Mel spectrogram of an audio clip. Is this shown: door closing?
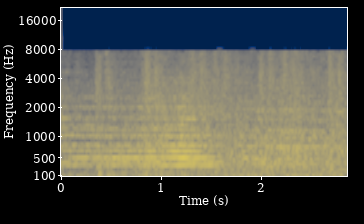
no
